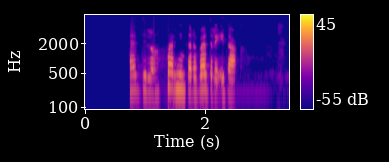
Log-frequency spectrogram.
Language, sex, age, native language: Icelandic, female, 30-39, Polish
